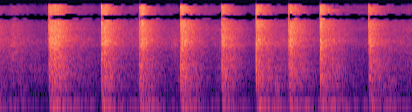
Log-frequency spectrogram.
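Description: Boxing gloves landing punches on a hanging heavy bag in a steady flurry, about two to three blows a second, each a sharp smack that fades quickly.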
